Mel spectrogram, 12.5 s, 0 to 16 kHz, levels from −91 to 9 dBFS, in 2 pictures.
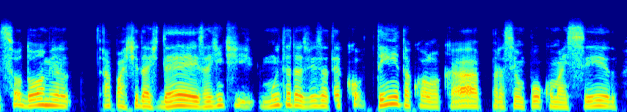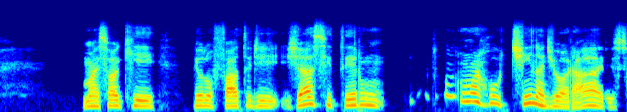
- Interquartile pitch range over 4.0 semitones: No, average, 3.1 semitones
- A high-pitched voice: No, medium, 140 Hz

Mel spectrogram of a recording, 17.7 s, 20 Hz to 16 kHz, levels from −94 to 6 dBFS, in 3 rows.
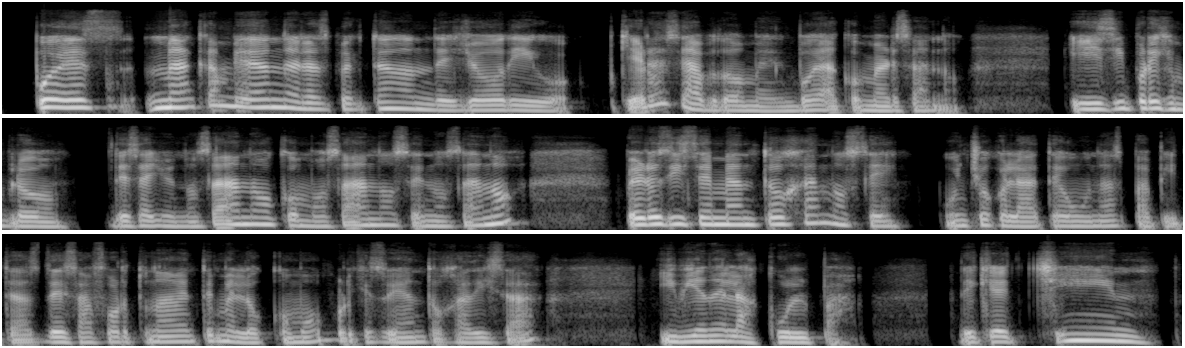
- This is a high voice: No, medium, 170 Hz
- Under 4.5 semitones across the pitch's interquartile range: No, average, 5.2 semitones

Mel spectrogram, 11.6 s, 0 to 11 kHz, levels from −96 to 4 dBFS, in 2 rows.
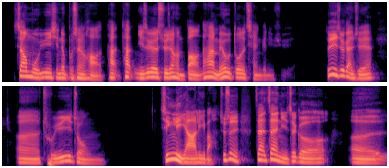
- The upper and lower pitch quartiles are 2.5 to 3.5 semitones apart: No, average, 5.2 semitones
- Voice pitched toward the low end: Yes, low, 120 Hz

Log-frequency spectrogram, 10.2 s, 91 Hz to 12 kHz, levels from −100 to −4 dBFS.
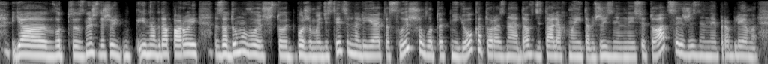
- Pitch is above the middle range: No, medium, 175 Hz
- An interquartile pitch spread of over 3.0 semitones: No, average, 2.7 semitones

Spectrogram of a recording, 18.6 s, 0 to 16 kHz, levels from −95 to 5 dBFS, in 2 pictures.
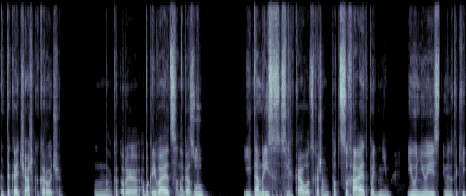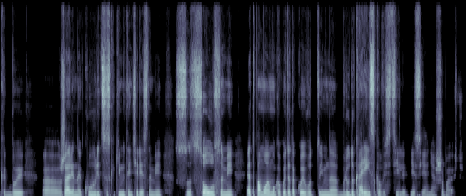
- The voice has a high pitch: No, low, 110 Hz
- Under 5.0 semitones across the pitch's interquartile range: No, wide, 5.7 semitones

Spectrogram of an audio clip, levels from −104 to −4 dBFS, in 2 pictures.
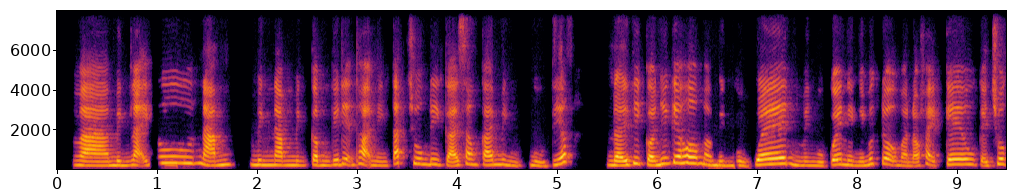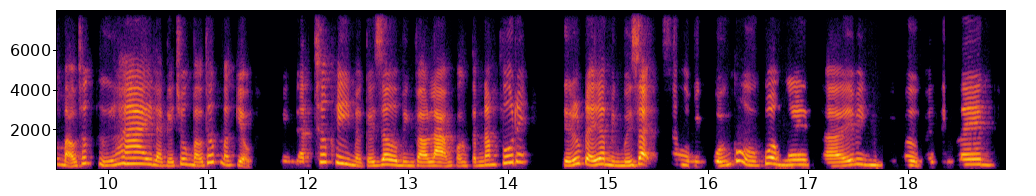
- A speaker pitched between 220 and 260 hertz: Yes, high, 235 Hz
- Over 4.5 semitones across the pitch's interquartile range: Yes, average, 5.0 semitones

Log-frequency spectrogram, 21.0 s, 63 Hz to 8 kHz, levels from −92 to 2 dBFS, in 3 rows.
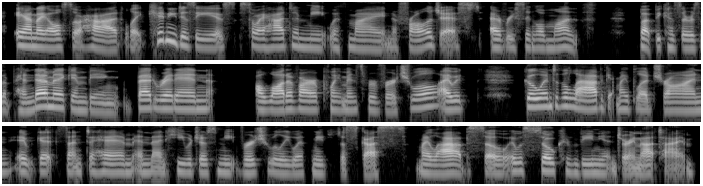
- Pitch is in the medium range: Yes, medium, 180 Hz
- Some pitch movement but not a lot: No, narrow, 2.2 semitones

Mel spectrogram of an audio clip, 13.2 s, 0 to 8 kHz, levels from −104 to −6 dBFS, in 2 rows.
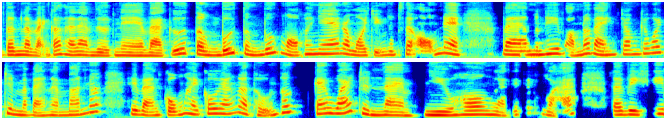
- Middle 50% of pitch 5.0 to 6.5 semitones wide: Yes, average, 5.3 semitones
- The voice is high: Yes, high, 205 Hz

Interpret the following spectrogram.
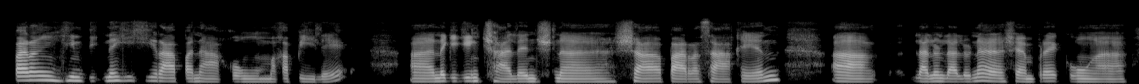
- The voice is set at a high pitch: No, medium, 140 Hz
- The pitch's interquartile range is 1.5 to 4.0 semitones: Yes, narrow, 2.6 semitones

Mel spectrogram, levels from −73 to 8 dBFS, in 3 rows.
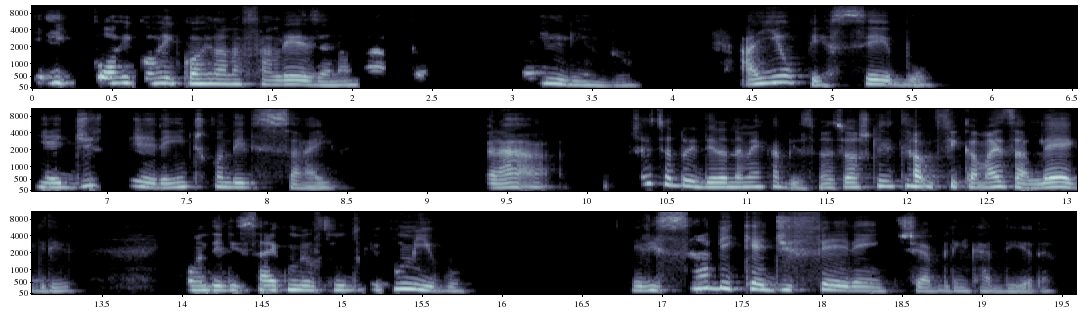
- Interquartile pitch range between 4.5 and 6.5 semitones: No, average, 3.9 semitones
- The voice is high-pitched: No, medium, 180 Hz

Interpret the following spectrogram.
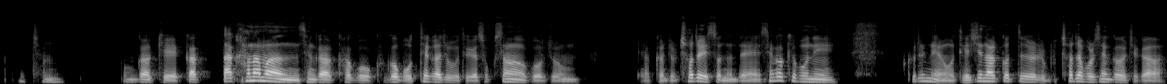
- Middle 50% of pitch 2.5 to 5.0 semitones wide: No, wide, 5.6 semitones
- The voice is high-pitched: No, low, 115 Hz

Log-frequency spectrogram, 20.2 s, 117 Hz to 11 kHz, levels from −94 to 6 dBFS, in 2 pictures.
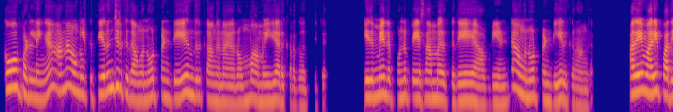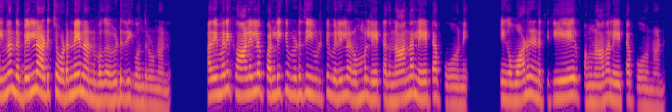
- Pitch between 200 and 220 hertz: Yes, high, 210 Hz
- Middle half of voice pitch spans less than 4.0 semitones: No, average, 4.3 semitones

